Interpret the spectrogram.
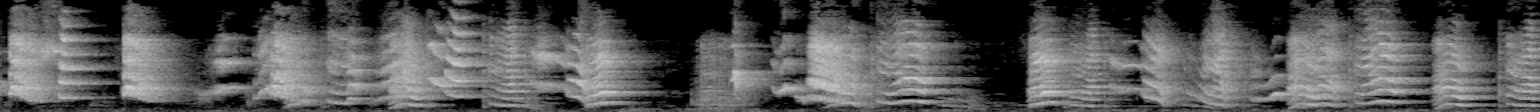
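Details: Pet Indian ringneck parakeet, kept indoors and said to be happy with companions, giving dense runs of harsh, chattering, rapidly repeated squawks and chirps in bursts, with two brief pauses.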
